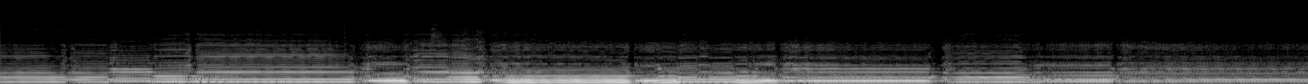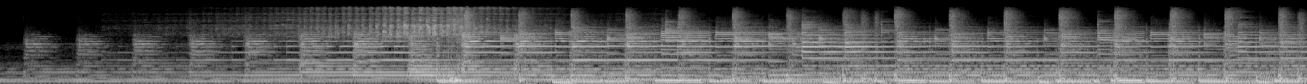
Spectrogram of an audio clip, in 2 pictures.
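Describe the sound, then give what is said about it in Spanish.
A 1967 song with an early ecological theme plays loud, opening with sustained, ringing chords before drums and bright cymbals join halfway through, building into a fuller, rhythmic band sound. “el tema … y …, que era como uno de los primeros temas ecológicos”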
